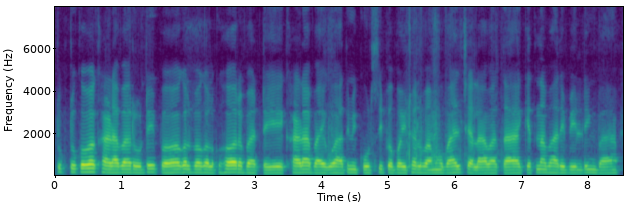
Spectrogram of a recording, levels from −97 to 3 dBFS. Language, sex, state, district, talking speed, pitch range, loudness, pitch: Bhojpuri, male, Uttar Pradesh, Gorakhpur, 160 wpm, 145-160 Hz, -17 LUFS, 150 Hz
